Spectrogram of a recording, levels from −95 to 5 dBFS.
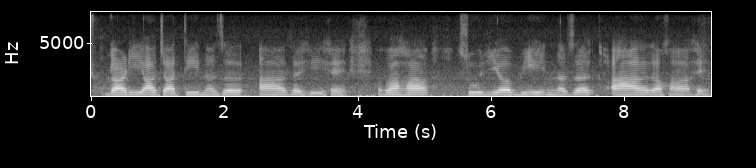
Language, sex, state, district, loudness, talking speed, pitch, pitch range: Magahi, female, Bihar, Gaya, -18 LUFS, 85 wpm, 195 Hz, 190-200 Hz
